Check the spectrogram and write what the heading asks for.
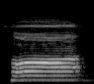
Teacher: প্রথমটা আমরা পড়লাম হা, তারপরে খা পড়তে পারতাম কিন্তু খা পড়িনি। খ, মুখ গোল করে উচ্চারণ করে পড়েছি।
